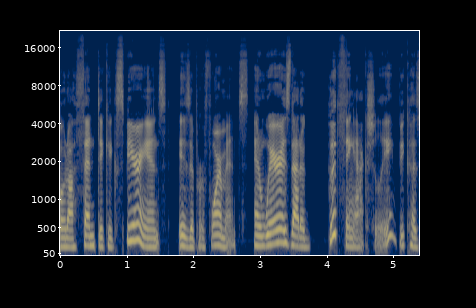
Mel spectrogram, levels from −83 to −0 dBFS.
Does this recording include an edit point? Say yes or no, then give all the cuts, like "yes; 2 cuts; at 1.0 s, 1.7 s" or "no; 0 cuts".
yes; 1 cut; at 1.6 s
